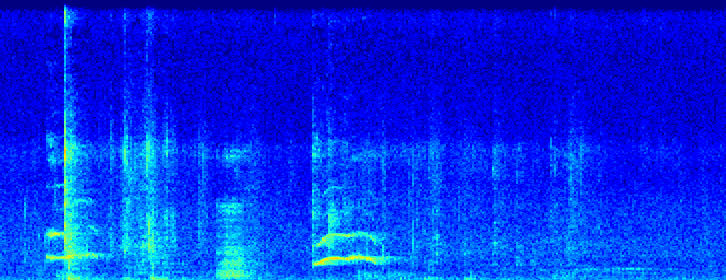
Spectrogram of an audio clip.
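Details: Kittens crying and calling for their mother: two clear, wavering mews near the start and at about three seconds, each rising then falling, with soft thumps and faint shorter cries in between.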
